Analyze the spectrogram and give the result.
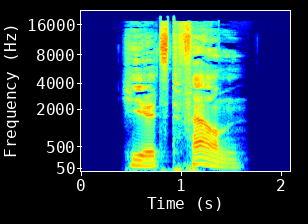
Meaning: second-person singular preterite of fernhalten
- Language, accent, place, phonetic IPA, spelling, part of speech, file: German, Germany, Berlin, [ˌhiːlt͡st ˈfɛʁn], hieltst fern, verb, De-hieltst fern.ogg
